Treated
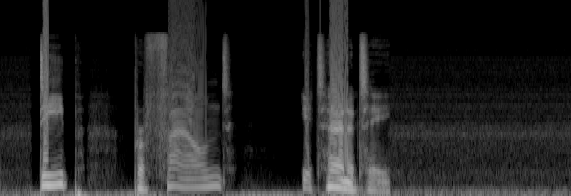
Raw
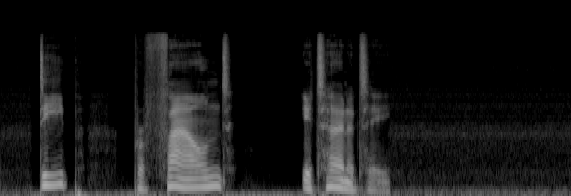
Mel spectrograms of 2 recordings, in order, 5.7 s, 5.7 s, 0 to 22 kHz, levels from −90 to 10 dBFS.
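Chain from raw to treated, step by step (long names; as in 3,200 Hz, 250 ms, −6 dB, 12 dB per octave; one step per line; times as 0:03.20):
in parallel at −3.5 dB: wrap-around overflow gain 22.5 dB
0:01.53–0:03.28: on the sum: downward compressor 3 to 1, threshold −40 dBFS, peak gain reduction 14 dB
level +3.5 dB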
